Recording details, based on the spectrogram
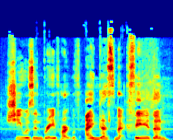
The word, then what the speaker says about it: Angus MacFadyen: who was in Braveheart with Angus MacFadyen. That's how you pronounce it in his native language, Michelle.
